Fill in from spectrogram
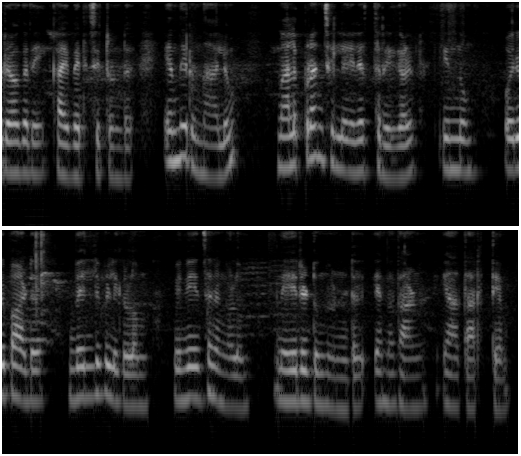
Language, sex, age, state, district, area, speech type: Malayalam, female, 18-30, Kerala, Malappuram, urban, spontaneous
